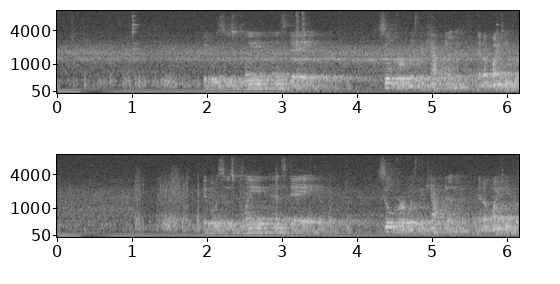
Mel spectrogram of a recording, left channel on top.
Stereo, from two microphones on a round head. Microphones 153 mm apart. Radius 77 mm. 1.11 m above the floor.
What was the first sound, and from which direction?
A man speaking, 20° right (ahead or behind).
